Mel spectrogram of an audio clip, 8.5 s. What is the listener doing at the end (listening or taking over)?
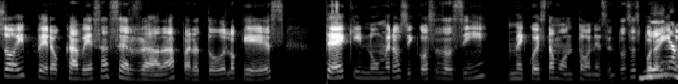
taking over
